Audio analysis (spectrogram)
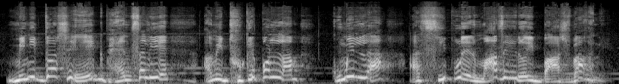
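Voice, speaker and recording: A man voicing a poor rustic van driver, a wronged ghost, in a dramatic drawn-out cartoon horror storytelling manner. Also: very high-pitched, fairly bright tone, full character voice.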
